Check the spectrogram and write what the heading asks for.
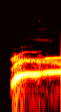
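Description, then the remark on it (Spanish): A pet dog howls in one sustained, rising tone that starts abruptly and holds steady, clear, with no talking over it. “Ya, es que mi perro huyó, fue mi perro, perdón.”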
